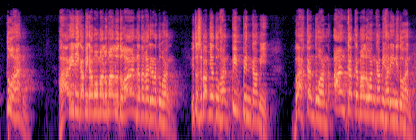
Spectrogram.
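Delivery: high, fervent opening prayer; imitated high-pitched rallying prayer; worship leader. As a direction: call out to God like an eager worship leader. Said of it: "worship leader. Dia mulai ibadah".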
